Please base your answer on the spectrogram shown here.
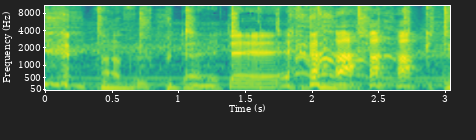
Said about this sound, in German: Affen klingen so.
